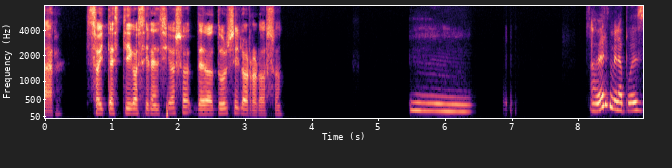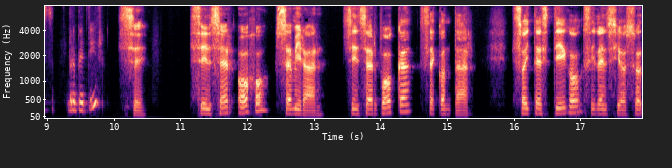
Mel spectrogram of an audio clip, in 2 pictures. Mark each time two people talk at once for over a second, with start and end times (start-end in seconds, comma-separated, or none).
none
